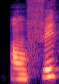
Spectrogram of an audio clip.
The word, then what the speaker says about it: en fait: En fait significa de hecho. En fait. En fait, como veis, T se pronuncia en fait.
